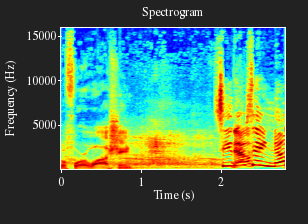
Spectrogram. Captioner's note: audience gasps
